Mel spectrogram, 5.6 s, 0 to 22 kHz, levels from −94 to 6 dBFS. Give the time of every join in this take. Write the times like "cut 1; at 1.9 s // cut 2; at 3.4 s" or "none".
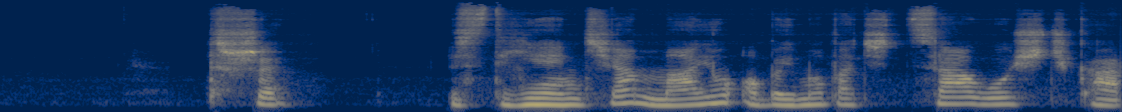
none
